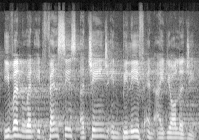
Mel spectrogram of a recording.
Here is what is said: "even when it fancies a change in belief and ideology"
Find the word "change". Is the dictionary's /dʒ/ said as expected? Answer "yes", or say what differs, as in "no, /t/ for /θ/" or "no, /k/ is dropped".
yes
